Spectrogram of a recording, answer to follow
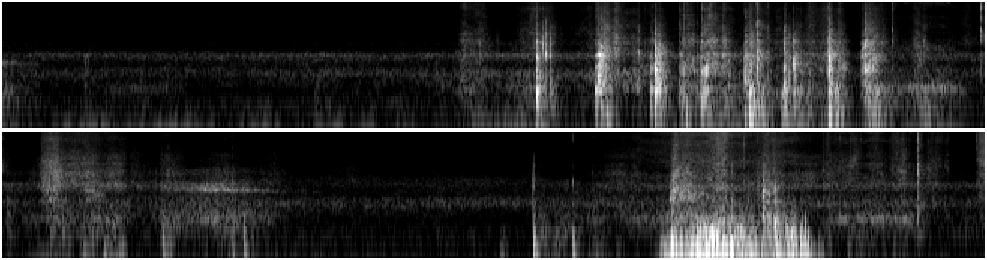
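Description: Cardboard of a folded perfume box being handled on a table: after a few quiet seconds, a run of sharp clicks and rustles of stiff card being moved and flattened. Near the end comes a louder, longer rustle with a dull thud as the box is picked up.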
